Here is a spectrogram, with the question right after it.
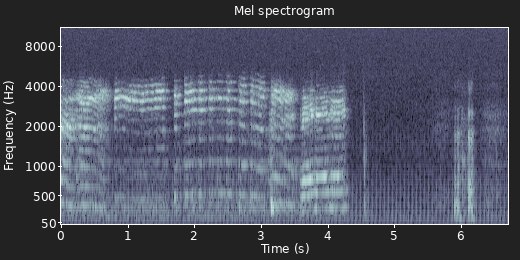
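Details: In an early-1990s marine mammal documentary, a dolphin from the Lilly and Howe studies, kept in enclosed seaside pools and taught human language, makes squeaky, nasal, speech-like phrases in rhythmic bursts, mimicking human words.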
